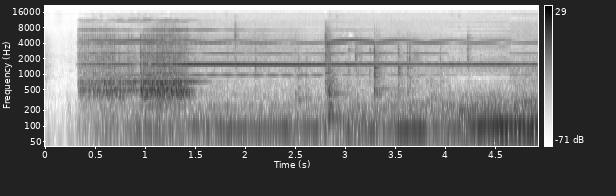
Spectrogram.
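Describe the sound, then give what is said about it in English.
A telephone rings steadily for several seconds, its bright metallic bell sustained with a few brief pulses, fairly loud, with no voices, as a woman calls the caretaker of an apartment building. “She rings up the caretaker to go and check on Tony in the apartment”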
